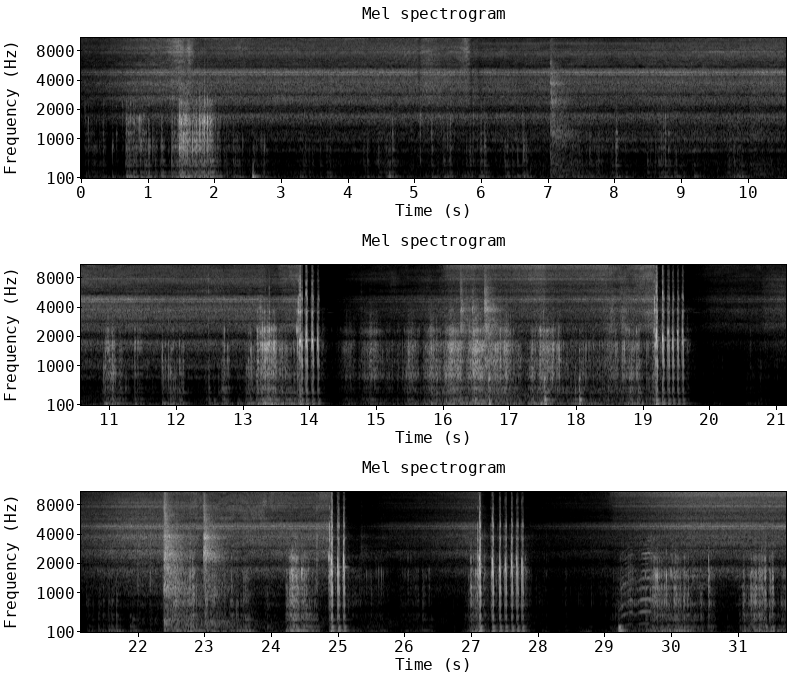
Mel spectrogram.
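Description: Wind buffeting a head-mounted action camera's microphone, with footsteps and the rustle of gear as the player moves on foot; the noise comes and goes in gusts, dropping away briefly a few times.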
